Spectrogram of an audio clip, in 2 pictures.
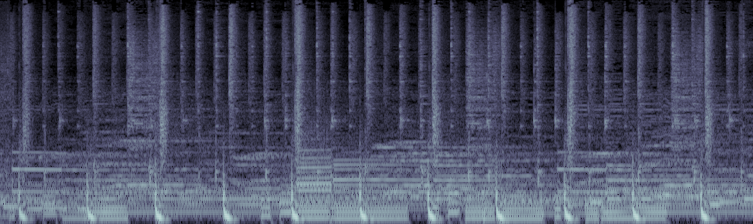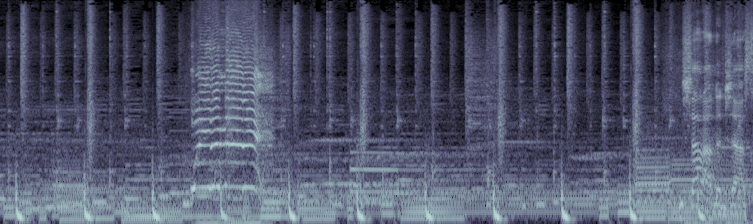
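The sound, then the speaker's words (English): A song plays loudly for the whole stretch, with a steady, punchy drum beat under thick layered instruments and a wavering, warbly vocal-like line rising briefly near the middle. “Like, you hear the music. Matter of fact, take a listen.”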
